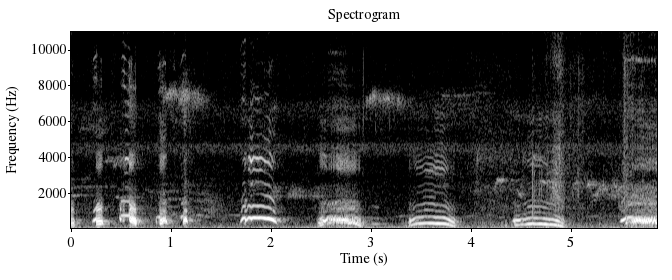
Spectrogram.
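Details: Mudhol Hound puppies meeting their bigger family dogs for the first time give a string of high, arched whining cries. Each rises and falls, with short yelps at the start and faint voices in the background.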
